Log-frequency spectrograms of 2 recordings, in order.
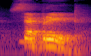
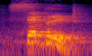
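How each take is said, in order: First: The last syllable is a full 'ate' sound. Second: The last syllable is a reduced 'it' sound. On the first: It means to divide or move apart. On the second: It describes things not joined together.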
